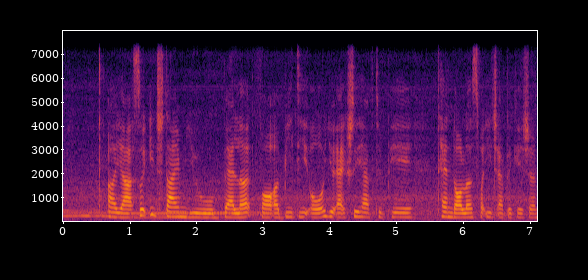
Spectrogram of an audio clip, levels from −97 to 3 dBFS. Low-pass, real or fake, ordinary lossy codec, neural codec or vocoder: 7.2 kHz; real; none; none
